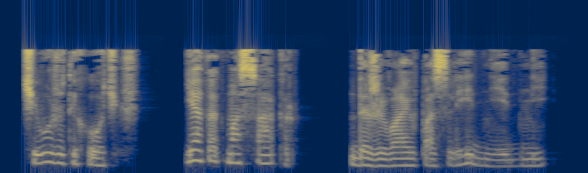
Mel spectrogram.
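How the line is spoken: Sad. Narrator (Russian): Жанна грустно отвечала ей

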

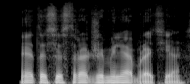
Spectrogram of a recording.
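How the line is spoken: Plain. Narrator (Russian): сказал он

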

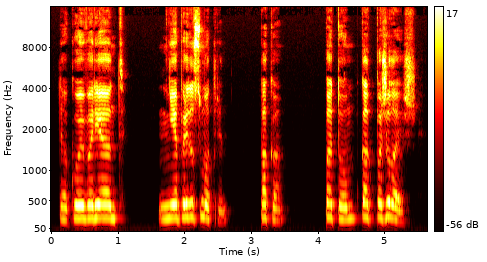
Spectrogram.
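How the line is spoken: Calm objection. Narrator (Russian): спокойно возразил Арина

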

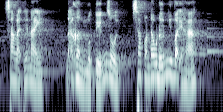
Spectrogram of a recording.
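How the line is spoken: Agitated, panicked voice. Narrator (Vietnamese): giọng nói mất bình tĩnh của Lục Cẩn Niên

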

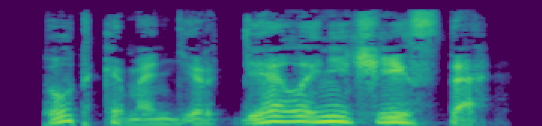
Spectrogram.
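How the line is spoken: Whisper. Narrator (Russian): произнес шепотом Шорх

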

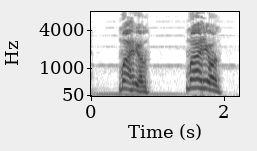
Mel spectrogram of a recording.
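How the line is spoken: Shouting. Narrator (Russian): закричала Луиза

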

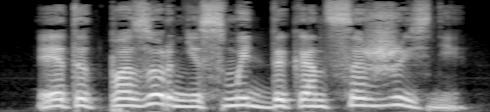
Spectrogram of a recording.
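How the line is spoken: Growl in face. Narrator (Russian): прорычал мне в лицо

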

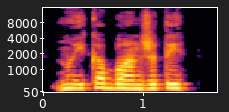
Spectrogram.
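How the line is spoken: Hoarse wheeze. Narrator (Russian): прохрипел Артем

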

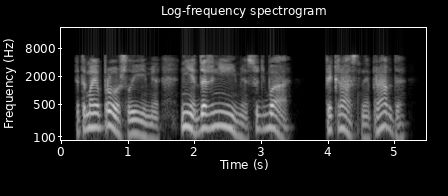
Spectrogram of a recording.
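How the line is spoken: Slightly sad, smiling. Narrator (Russian): Чуть печально улыбнулась она

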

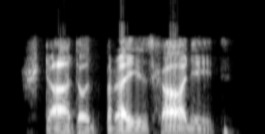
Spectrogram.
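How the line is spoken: Growl. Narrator (Russian): прорычал наместник

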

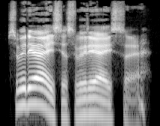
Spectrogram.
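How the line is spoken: Grumbled. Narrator (Russian): буркнул Дженкинс

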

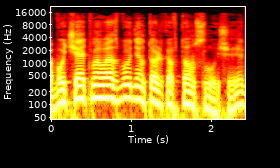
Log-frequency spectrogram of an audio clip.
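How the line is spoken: Loud. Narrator (Russian): громко произнес Крот

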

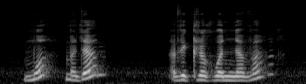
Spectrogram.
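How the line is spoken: Plain. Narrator (French): dit Demouy

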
